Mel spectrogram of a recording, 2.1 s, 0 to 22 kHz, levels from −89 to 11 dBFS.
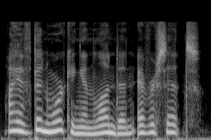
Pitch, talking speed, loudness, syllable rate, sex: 220 Hz, 225 wpm, -14 LUFS, 6.3 syllables/s, female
